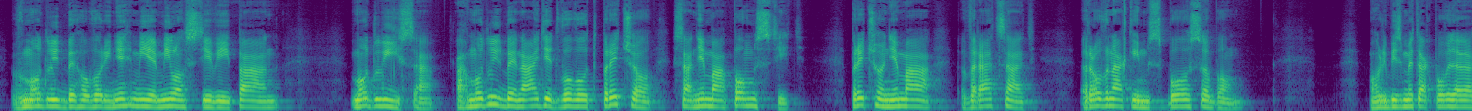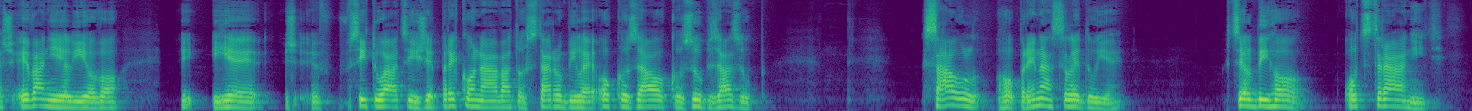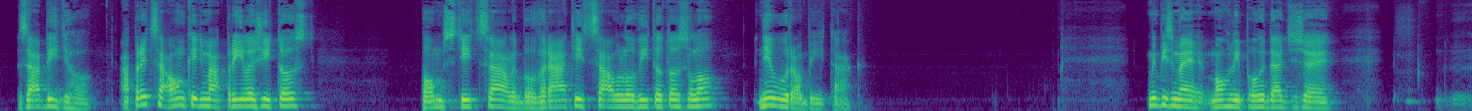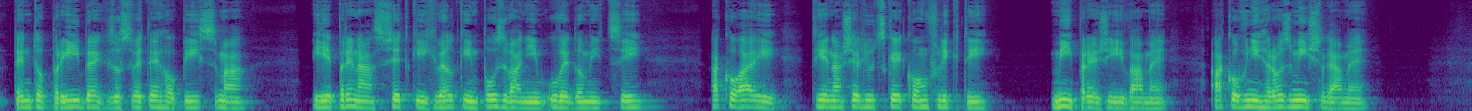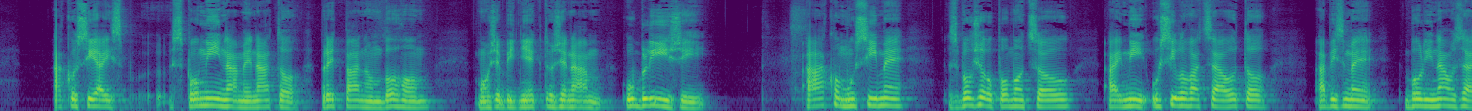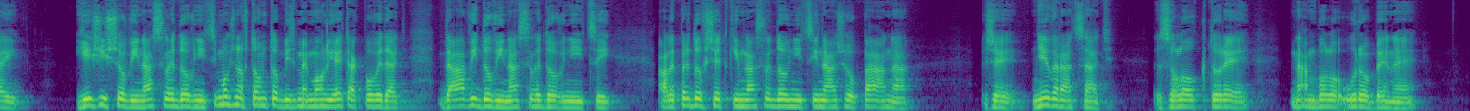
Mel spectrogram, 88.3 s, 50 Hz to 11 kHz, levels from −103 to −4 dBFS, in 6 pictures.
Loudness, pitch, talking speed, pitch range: -26 LUFS, 140 Hz, 105 wpm, 125-150 Hz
